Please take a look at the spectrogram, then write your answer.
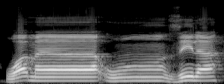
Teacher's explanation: نون ساکن کے بعد زا ہے، حروف اخفا ہے، آواز ناک میں چھپائیں گے، غنہ کریں گے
